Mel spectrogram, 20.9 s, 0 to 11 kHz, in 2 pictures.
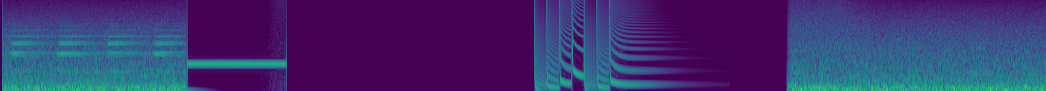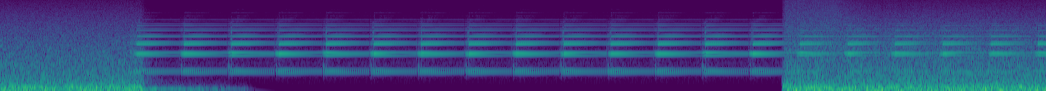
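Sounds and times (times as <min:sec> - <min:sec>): steady beep: 0:05.4 - 0:06.8
rushing rumble: 0:07.9 - 0:12.8.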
